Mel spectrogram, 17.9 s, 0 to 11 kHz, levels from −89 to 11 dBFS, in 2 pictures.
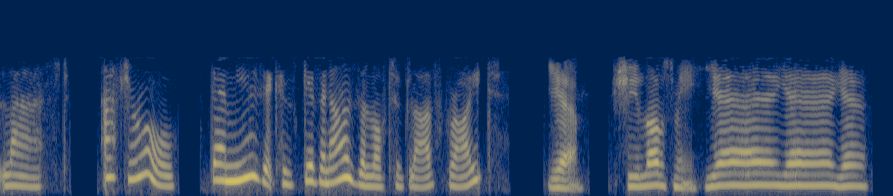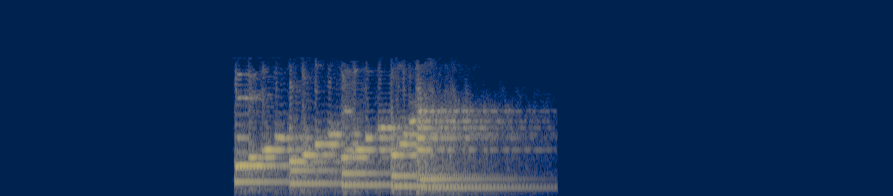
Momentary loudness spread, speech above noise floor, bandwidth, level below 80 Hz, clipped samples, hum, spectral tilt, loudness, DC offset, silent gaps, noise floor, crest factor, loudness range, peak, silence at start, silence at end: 12 LU; 26 dB; 3.9 kHz; -62 dBFS; under 0.1%; none; -12.5 dB/octave; -20 LUFS; under 0.1%; 0.74-0.95 s, 1.83-1.99 s, 5.12-5.41 s, 5.93-6.07 s, 8.75-11.21 s; -46 dBFS; 16 dB; 10 LU; -6 dBFS; 0 s; 3.7 s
